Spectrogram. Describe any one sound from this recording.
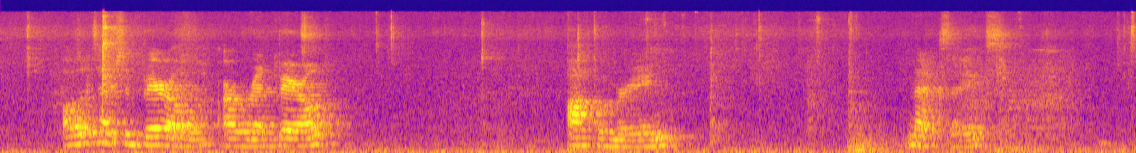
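A boy speaks nearby in a room, presenting with pauses.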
